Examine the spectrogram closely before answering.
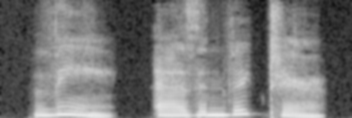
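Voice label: "Victor", spoken; alpha tango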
